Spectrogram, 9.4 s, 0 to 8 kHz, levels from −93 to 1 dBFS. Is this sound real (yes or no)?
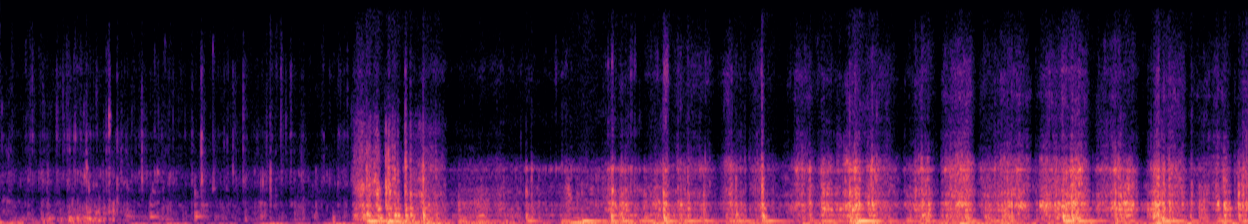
yes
